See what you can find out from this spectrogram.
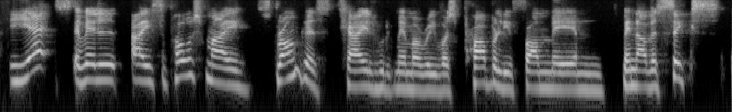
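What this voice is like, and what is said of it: Foreign accent in English. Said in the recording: “Basically Irish with a foreign accent.”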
